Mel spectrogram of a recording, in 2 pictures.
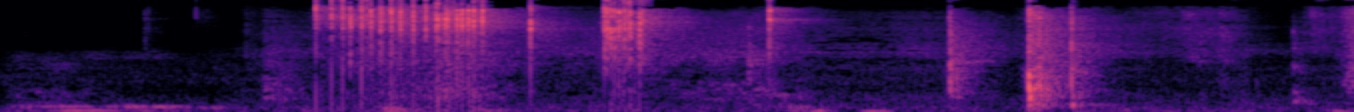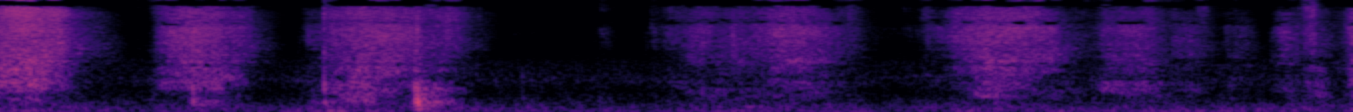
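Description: Kinetic sand crunching and rustling as it is cut with a craft knife blade and broken apart by hand: a loud gritty burst about a second in, a few sharp scrapes, then a series of short hissing swells about a second apart.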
